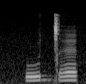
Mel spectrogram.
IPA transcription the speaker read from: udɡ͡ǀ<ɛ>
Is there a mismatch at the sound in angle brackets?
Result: no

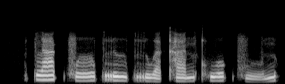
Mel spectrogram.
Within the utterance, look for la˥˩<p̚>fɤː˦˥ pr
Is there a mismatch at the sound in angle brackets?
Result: yes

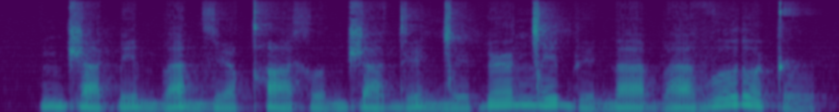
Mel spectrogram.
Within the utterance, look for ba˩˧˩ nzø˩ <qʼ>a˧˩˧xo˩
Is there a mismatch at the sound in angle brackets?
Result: yes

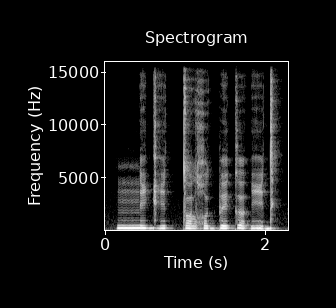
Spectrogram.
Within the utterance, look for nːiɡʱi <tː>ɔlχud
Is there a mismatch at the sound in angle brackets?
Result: no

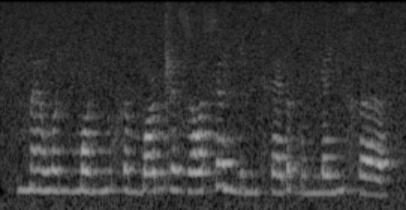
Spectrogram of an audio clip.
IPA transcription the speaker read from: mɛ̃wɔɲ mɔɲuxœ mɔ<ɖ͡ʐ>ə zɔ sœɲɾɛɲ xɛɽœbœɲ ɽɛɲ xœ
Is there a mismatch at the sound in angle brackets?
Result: no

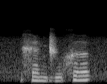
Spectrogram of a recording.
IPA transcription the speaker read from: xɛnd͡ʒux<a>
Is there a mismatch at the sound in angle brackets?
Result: yes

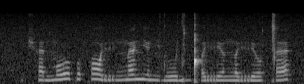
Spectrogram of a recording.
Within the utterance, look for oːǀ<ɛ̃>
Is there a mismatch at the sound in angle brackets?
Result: yes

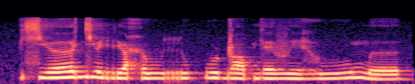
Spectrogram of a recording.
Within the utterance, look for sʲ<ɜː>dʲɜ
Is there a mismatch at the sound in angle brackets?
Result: no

